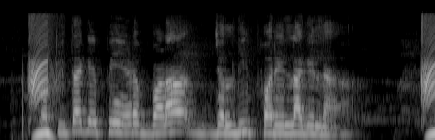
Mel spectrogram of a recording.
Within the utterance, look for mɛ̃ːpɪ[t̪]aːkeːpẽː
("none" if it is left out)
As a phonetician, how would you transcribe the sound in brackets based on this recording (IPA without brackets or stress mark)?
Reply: t̪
